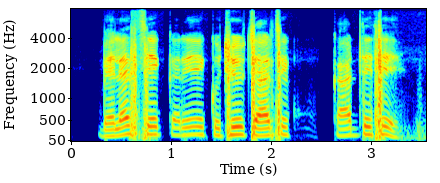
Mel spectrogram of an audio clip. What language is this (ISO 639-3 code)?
hne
